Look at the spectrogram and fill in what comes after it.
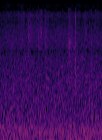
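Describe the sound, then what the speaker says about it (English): Rain falls steadily on the Appalachian Trail during a thru-hike, a dense, even hiss of drops all around, faint and unbroken, with no voices. "been raining the whole way up, guys. Still raining."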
